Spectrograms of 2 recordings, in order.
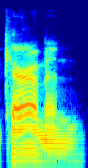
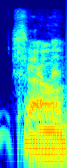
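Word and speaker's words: Caramon: Well, it's always been Karaman to me. Karaman. So, yeah. Awesome. Yeah. As a derivative of caring man, I believe, is actually where nice.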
